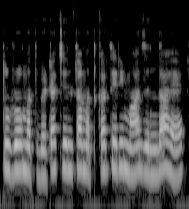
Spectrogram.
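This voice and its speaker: A woman's voice: on the high side, level tone, normal speed, creaky, dark tone. A woman voicing a doting, protective middle-aged mother who soothes and bristles, in a dull lo-fi recording. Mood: soothing. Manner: soothing, indignant.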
